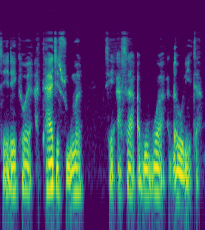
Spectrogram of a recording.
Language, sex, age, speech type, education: Hausa, male, 15-29, spontaneous, tertiary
